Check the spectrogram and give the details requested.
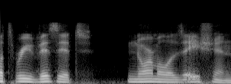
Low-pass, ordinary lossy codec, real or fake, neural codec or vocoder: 7.2 kHz; AAC, 48 kbps; fake; codec, 24 kHz, 0.5 kbps, DualCodec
